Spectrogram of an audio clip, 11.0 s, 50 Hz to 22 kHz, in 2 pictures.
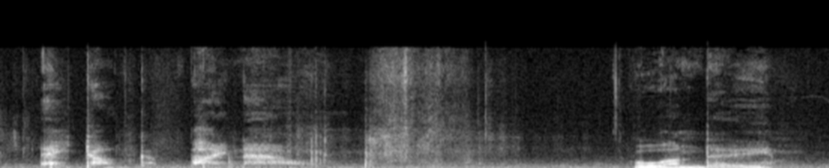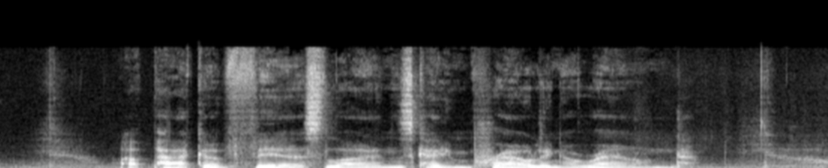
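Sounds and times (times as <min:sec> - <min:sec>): man whispering: 0:00.2 - 0:02.2
book page turning: 0:01.9 - 0:03.6.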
